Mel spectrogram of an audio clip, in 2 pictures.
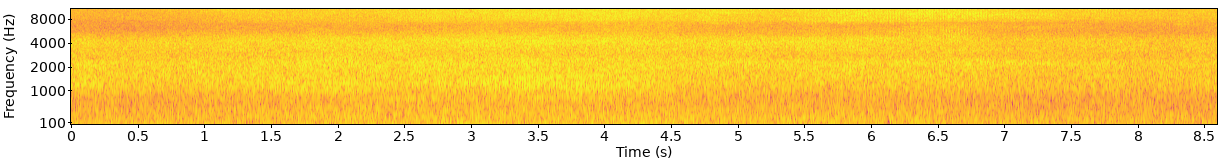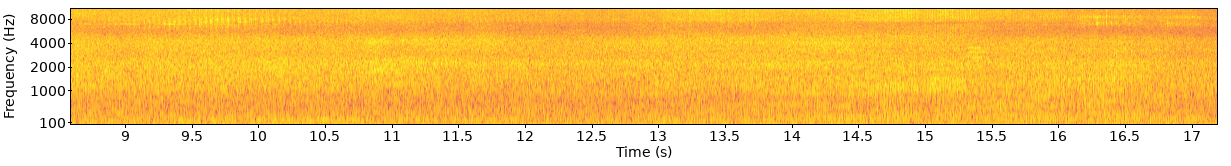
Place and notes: Walking across the different streets, Footsteps, Traffic Sound, Motorcycle Sound, Pedestrians, Construction site sounds, Binaural recordings, Zoom H4n+ Soundman OKM II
